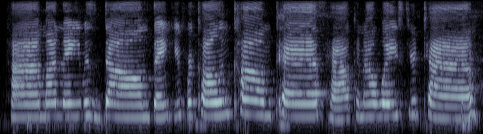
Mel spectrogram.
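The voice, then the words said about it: Put-on Southern American accent. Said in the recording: “That's a good Southern accent right there.”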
